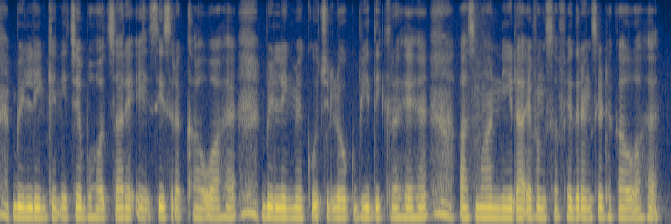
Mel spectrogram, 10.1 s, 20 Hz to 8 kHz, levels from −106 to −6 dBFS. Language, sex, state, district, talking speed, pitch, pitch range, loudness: Hindi, male, Bihar, Gopalganj, 155 wpm, 125 Hz, 125-130 Hz, -28 LUFS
